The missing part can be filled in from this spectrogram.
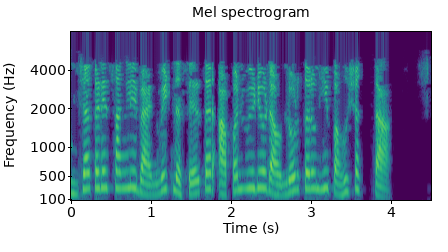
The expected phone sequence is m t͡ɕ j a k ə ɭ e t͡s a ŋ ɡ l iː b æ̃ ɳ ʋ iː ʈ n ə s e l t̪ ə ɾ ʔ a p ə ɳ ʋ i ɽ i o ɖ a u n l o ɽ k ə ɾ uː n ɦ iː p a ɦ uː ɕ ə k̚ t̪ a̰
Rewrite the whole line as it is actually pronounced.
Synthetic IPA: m t͡ɕ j a k ə ɽ e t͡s a ŋ ɡ l iː b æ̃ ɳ ʋ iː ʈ n ə s e l t̪ ə ɾ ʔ a p ə ɳ ʋ i ɽ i o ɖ a u n l o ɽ k ə ɾ uː n ɦ iː p a ɦ uː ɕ ə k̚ t̪ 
